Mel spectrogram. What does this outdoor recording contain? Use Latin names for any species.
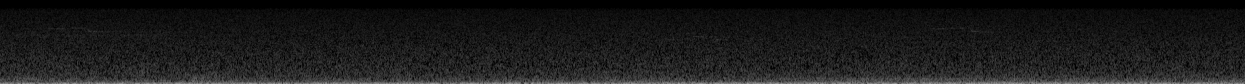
Setophaga virens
